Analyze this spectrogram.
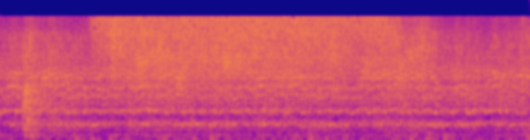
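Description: Water runs from a tap and splashes into a sink.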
